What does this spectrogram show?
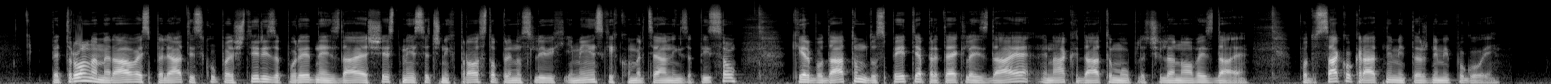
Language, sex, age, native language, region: Slovenian, male, 18-29, Slovenian, Central Slovenia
